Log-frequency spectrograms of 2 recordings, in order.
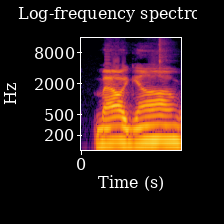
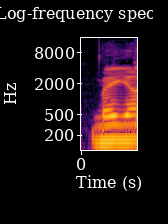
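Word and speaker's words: Mae Young: The Mal Young. How you say her name? May Young.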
